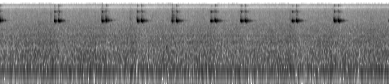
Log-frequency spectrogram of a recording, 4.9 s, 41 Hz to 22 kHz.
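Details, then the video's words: Hidden crickets giving high, sharp chirps, each a quick double pulse, spaced about half a second apart, with a low steady hum behind. "Cricket Chirping for 5 minutes."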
